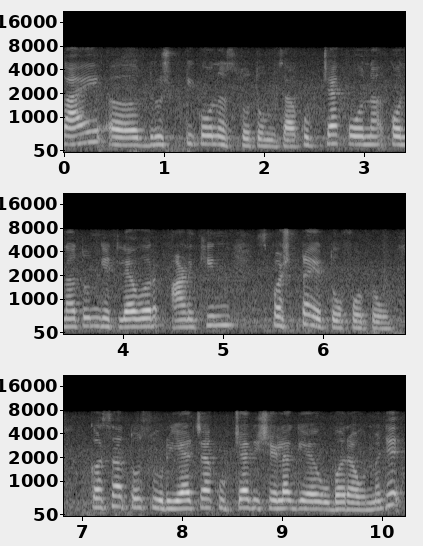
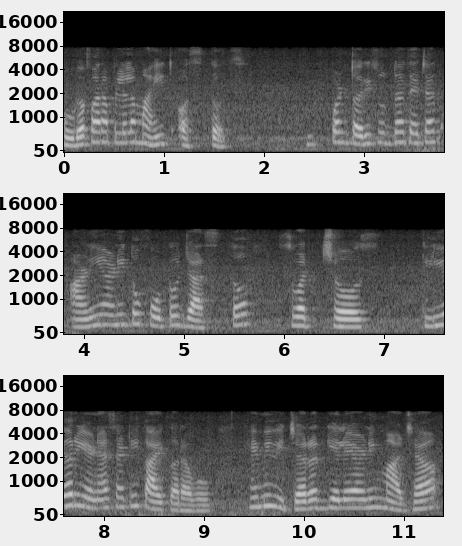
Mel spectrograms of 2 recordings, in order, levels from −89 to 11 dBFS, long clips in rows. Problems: none marked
